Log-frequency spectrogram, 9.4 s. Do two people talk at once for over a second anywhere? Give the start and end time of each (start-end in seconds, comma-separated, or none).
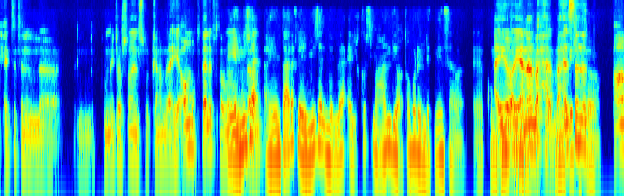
7.4-8.8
